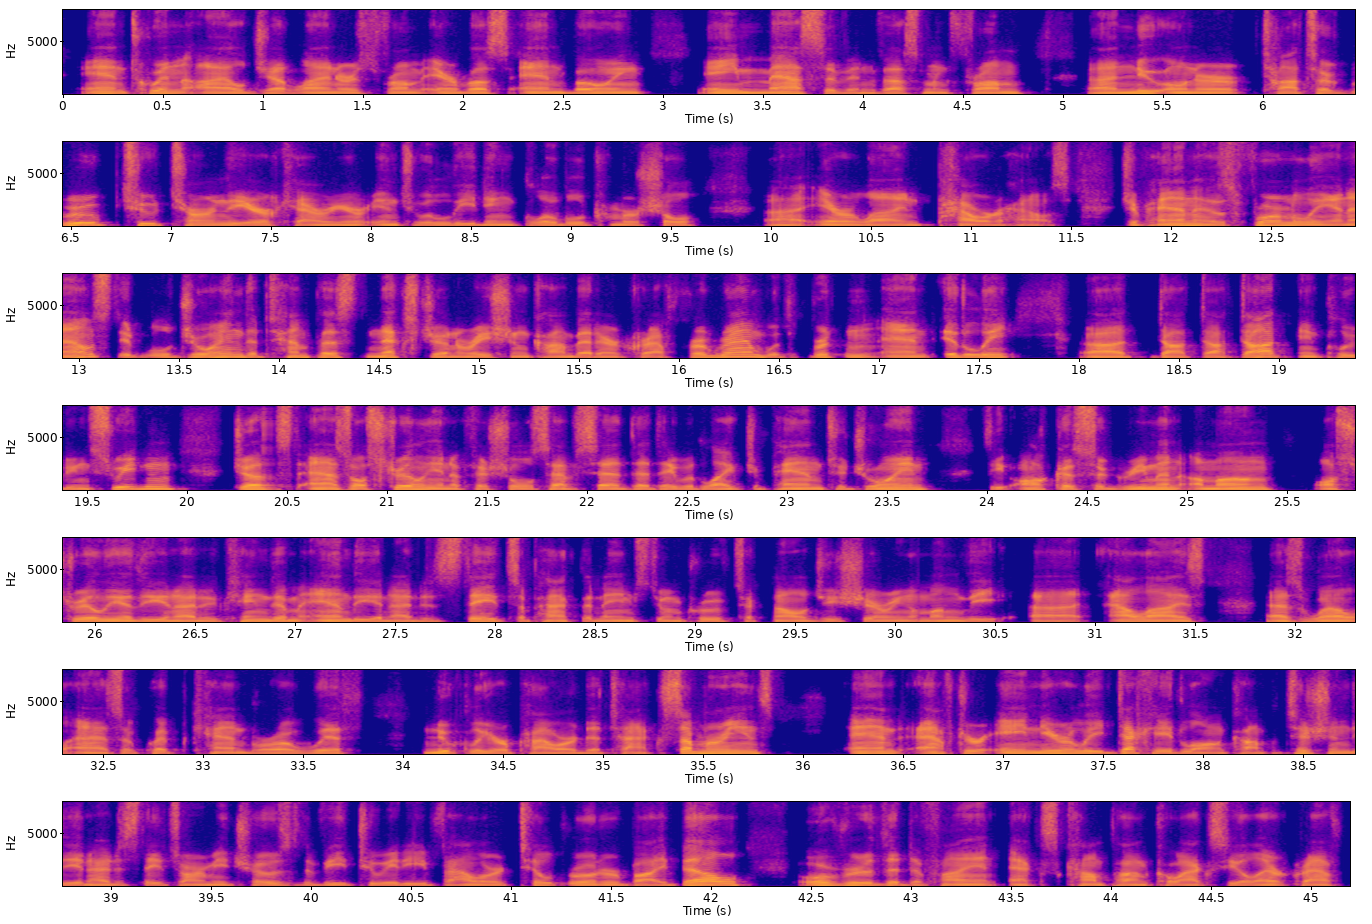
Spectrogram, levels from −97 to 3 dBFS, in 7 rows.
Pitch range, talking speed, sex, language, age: 95-115 Hz, 165 wpm, male, English, 40-59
